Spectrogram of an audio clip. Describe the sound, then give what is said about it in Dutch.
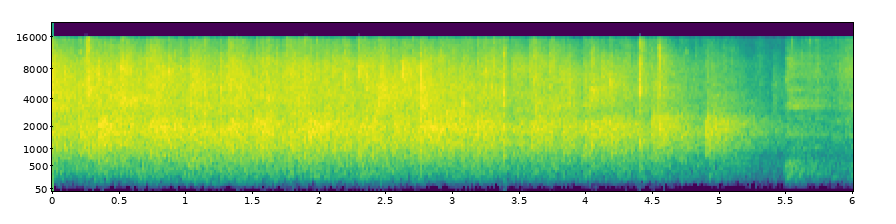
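Sustained applause from a crowd, a dense steady wash of many hands clapping that holds strong for several seconds before tapering off at the end, congratulating someone just appointed a member of the Order of Oranje-Nassau by the King. No one speaks. “Van harte gefeliciteerd. APPLAUS.”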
